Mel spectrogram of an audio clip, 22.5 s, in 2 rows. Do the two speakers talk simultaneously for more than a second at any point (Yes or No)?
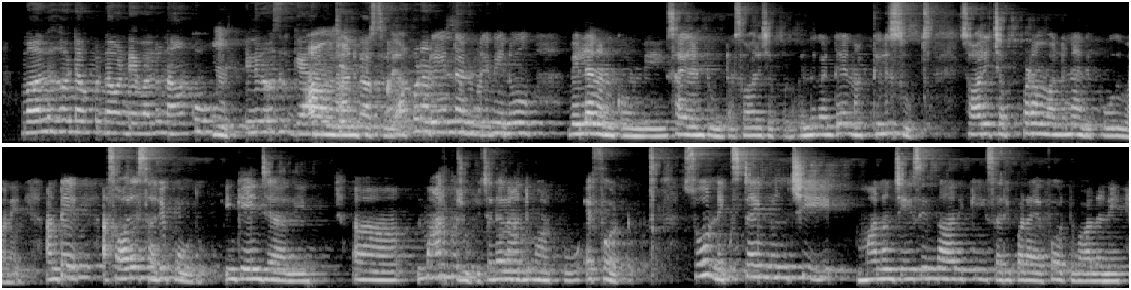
Yes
